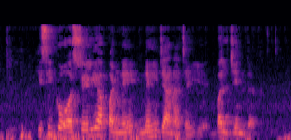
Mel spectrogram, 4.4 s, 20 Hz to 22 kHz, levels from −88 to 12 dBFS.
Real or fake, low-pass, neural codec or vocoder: real; 9.9 kHz; none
